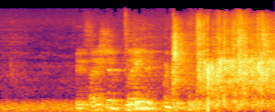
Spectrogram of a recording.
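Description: A man speaks to an audience.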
